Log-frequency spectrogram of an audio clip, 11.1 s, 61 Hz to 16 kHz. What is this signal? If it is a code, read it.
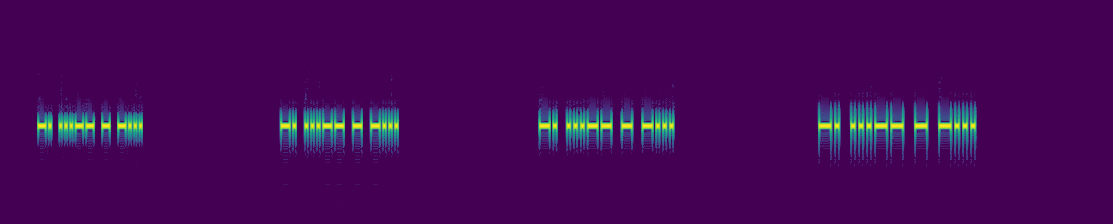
Morse code, heard as a keyed tone, about 36 wpm, 700 Hz. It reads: N3TB N3TB N3TB N3TB
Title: Speed Racing - USA 1x2 Call Signs 30wpm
